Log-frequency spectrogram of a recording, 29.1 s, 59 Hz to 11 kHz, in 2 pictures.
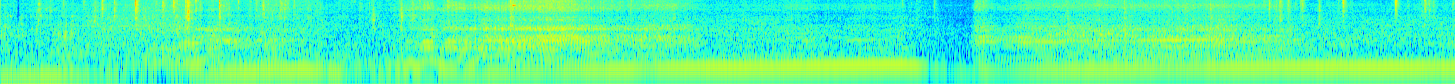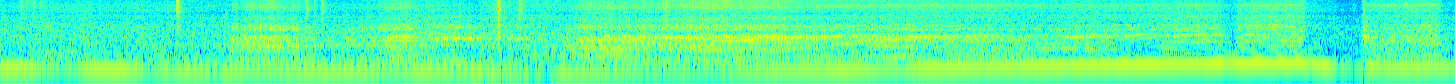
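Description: Renault Clio 2 RS's 2.0-litre four-cylinder engine heard from inside the cabin, pulling hard through the gears: the pitch climbs, then drops sharply at each upshift, about 3, 9 and 28 seconds in. In the middle the note eases slowly for several seconds before climbing again.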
